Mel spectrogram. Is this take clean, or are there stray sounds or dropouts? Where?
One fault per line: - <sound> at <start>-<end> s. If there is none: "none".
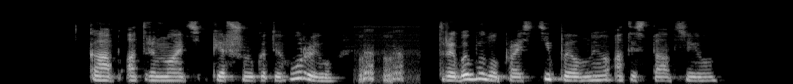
- laugh at 3.6-4.0 s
